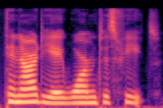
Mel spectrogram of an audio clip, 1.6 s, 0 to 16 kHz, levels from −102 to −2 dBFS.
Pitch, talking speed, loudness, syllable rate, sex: 200 Hz, 145 wpm, -16 LUFS, 4.4 syllables/s, female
